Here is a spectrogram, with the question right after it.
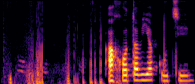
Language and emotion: Russian, neutral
